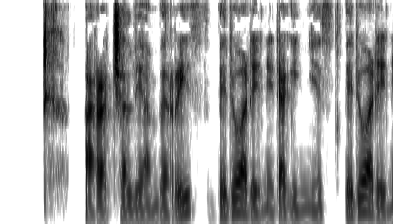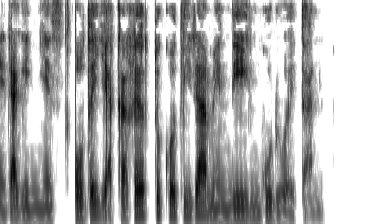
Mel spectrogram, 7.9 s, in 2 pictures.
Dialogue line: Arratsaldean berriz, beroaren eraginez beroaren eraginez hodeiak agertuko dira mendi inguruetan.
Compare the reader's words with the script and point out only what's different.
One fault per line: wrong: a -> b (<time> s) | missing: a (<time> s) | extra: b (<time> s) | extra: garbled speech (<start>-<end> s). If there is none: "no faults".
no faults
